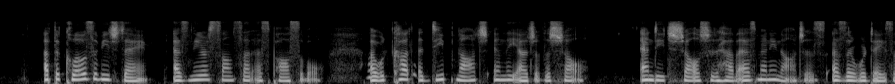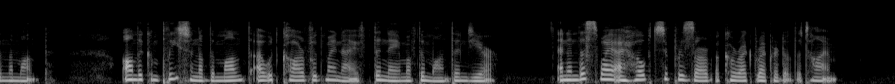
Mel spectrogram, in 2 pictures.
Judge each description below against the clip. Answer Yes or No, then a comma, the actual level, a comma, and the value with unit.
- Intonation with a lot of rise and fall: No, average, 3.4 semitones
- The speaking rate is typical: No, fast, 240 wpm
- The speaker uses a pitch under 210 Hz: Yes, medium, 185 Hz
